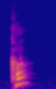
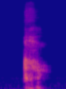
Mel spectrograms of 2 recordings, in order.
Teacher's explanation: It's not like kha. Ka is unaspirated, kha is aspirated. It is not voiced.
